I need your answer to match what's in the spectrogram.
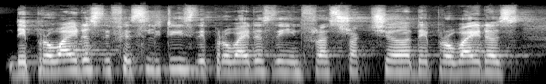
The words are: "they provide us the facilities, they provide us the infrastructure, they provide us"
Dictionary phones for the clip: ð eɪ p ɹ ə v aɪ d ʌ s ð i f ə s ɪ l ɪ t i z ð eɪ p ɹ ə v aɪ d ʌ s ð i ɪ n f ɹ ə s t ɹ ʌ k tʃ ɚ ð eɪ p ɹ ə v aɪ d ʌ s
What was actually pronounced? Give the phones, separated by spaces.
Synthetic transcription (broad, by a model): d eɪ p ɹ ə v aɪ d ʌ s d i f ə s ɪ l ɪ t i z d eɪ p ɹ ə v aɪ d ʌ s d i ɪ n f ɹ ə s t ɹ ʌ k tʃ ɚ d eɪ p ɹ ə v aɪ d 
